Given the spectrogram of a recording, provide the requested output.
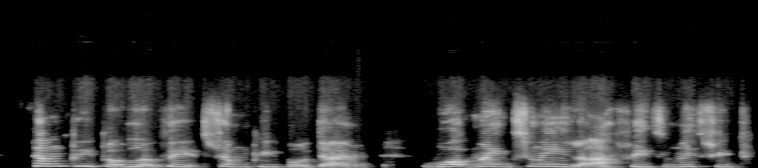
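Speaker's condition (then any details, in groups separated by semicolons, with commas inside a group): Cerebral palsy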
